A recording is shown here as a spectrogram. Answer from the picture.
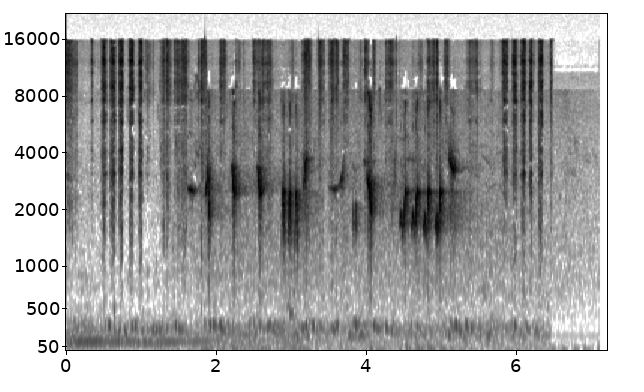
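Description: Small birds chirping: a quick run of short high chirps, some in rapid groups of three or four, over a low rumble. The sound stops suddenly about six and a half seconds in.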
